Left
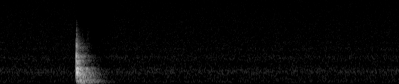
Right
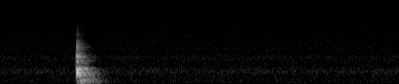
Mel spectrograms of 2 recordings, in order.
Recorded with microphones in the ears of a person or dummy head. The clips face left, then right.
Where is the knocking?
85° left, 0.7 m.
